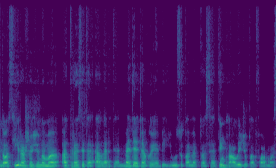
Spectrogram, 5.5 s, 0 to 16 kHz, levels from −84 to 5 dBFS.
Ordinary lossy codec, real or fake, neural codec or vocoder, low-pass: Opus, 32 kbps; fake; autoencoder, 48 kHz, 128 numbers a frame, DAC-VAE, trained on Japanese speech; 14.4 kHz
